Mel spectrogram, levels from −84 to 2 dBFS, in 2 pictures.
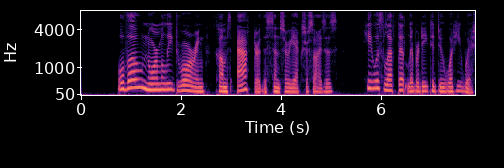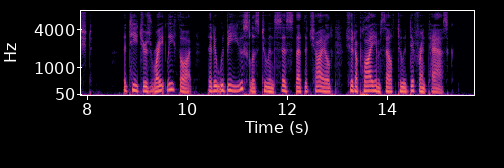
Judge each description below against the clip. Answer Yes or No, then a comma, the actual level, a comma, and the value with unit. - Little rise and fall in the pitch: No, average, 4.3 semitones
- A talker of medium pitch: Yes, medium, 160 Hz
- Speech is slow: No, average, 150 wpm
